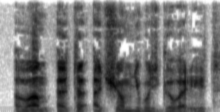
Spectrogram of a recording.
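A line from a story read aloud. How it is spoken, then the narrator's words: Plain. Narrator (Russian): спросил сварог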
